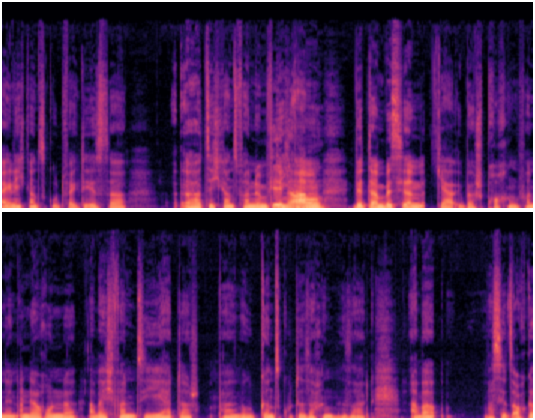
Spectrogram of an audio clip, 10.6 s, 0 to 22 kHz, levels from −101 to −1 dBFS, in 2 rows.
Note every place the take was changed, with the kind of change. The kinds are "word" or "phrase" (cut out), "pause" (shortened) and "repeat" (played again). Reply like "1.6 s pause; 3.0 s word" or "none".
3.6 s word; 4.3 s pause; 5.5 s phrase; 6.1 s pause; 7.2 s word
